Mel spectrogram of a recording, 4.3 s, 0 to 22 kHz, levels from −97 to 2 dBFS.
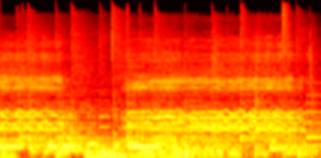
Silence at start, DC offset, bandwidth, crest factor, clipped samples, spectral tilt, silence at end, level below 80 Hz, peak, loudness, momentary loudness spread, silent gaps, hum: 0 s; under 0.1%; over 20 kHz; 12 dB; under 0.1%; -5.5 dB/octave; 0 s; -26 dBFS; -4 dBFS; -17 LUFS; 4 LU; none; none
